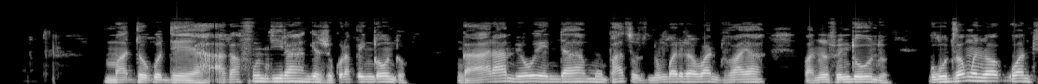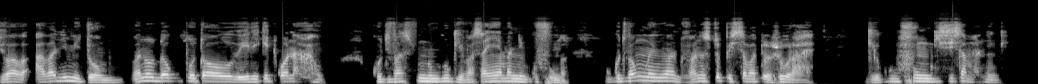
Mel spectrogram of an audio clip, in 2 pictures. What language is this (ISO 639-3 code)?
ndc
